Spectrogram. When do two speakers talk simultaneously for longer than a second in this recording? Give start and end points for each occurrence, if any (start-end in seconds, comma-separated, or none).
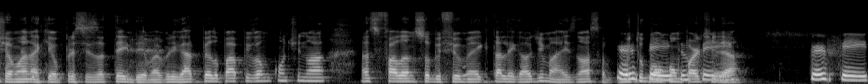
6.1-7.4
